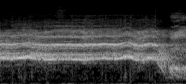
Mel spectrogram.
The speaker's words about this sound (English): yeah, that, uh, that final scream made all the statement right there. Uh, that um, we're, this is bad. That's basically what that scream was saying, right?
